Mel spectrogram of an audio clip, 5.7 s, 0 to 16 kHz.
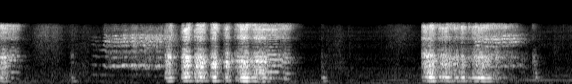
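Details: Goat named Pong giving birth to twins, filmed 2/11/11; two long, quavering, wavering bleats, the first about a second and a half long, the second following after a short quiet pause, with faint rustling in between.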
